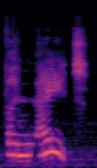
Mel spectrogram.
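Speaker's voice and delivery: little ones trying to be stealthy; excited hushing kids. Acted. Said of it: "And they're like".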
